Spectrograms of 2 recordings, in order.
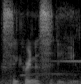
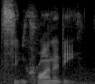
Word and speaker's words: synchronicity: So I knew what a word like synchronicity looked like. I knew what it meant, and I could understand it in context. But for the longest time, I pronounced it synchronity.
